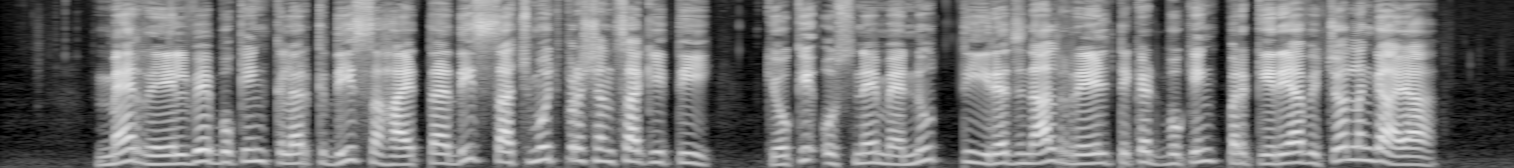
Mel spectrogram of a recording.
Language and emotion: Punjabi, happy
